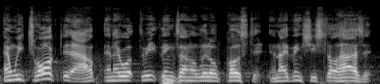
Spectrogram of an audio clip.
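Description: A middle-aged man with a fairly high voice speaks from a podium in a press room. He talks in animated, rambling bursts, circling back through his points with fillers and restarts, the way a coach answers after a game. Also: fast. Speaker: head basketball coach. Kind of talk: postgame press conference. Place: press room, standing at a podium before a logo backdrop. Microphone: podium microphone.

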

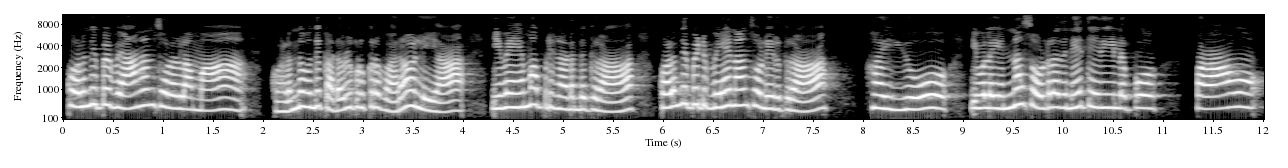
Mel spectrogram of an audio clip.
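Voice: very high-pitched, sharp tone. A performer doing a snappy young wife. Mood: curious. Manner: curious, quick, snapping back. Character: sharp-tongued young married daughter. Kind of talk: family skit acting.

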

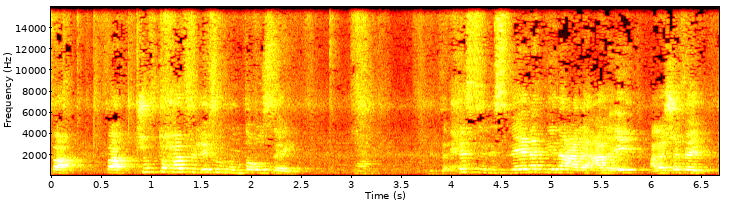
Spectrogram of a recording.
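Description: A high-pitched woman with an Egyptian Arabic accent gives an English lesson. She reads slowly and repeats each sound many times. Her voice comes from a distance in a very echoey room, with a faint hiss behind it. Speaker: English teacher. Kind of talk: classroom lesson, reading a story aloud and translating. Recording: echoey room, mic far off, light noise.

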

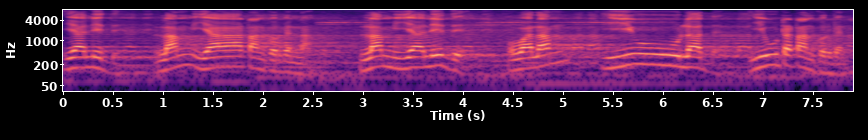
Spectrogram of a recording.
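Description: A man teaching Quran recitation, chanting verses slowly and melodically, then explaining pronunciation quickly in a Bangladeshi Bengali accent. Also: a little high, expressive. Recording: echoey reverberant room with faint background music.

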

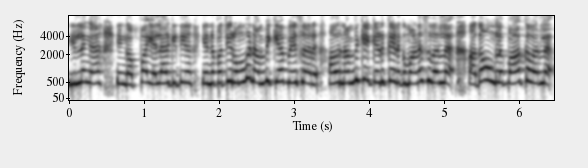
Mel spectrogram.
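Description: A woman voicing a timid young village woman in love, talking in an anxious, hushed, pleading way in a cartoon. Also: very high-pitched, steady tone, fast. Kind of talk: cartoon voice acting.

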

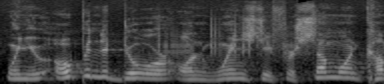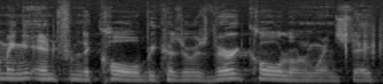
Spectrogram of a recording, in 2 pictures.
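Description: A man preaching a conversational sermon at a church service, unhurried and often restarting or repeating his words. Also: on the high side, darkish tone, slight background noise. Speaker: pastor.

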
